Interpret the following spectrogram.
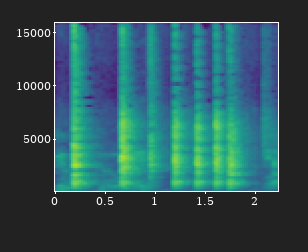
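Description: Excited children's voices mixed with several sharp hand claps.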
